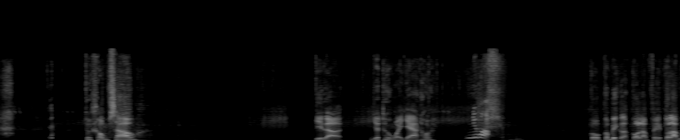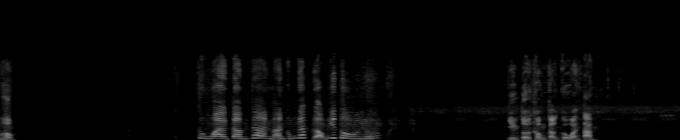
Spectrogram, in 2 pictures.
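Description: A young man speaks in a tearful, pleading voice, close by.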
